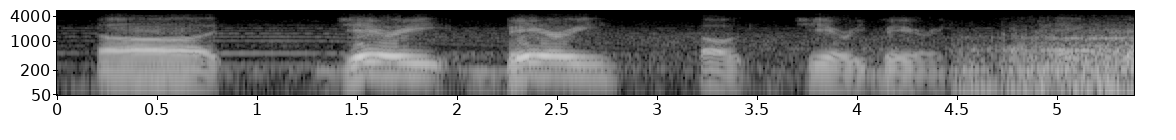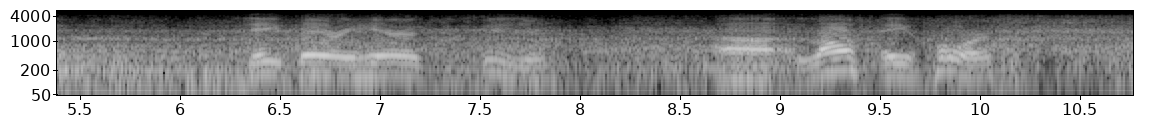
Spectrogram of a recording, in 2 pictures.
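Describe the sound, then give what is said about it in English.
A voice speaks alone at first, then a steady, loud rumbling roar of a passing train rises and continues beneath the talking until the end. “I had to speak over the train.”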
